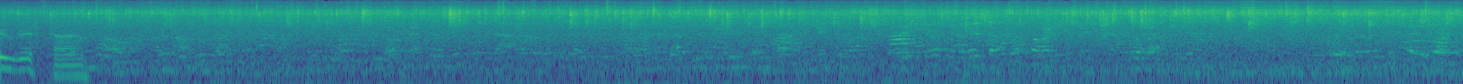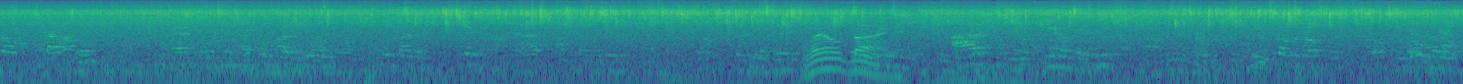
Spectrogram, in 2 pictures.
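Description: Heavy rain pours steadily onto pavement outdoors.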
